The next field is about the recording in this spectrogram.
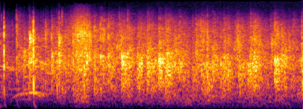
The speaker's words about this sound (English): It's okay to clap and honor God for what He's doing.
